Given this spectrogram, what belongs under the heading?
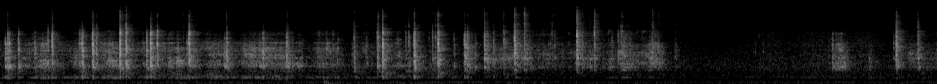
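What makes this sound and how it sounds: Long nails tap across the black plastic top, CD lid and control knob area of a plastic CD cassette boombox. Quick, dry, bright clicks come in dense irregular clusters with almost no ring. The tapping fades into a short quiet gap, then a few scattered taps close the clip.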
